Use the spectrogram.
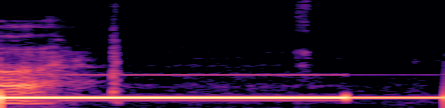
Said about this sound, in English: And you turn this dial and you get different pitches all the way through the tone spectrum or the frequency spectrum.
